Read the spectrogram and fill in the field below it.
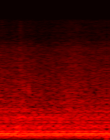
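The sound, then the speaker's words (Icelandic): The motor of a small stolen boat runs at sea in the dark, a steady, even low drone with a constant rush of wind and water noise over it. No one speaks. “Í illa þefjandi björgunavestum. Um borð í stolnum bát.”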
